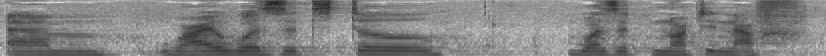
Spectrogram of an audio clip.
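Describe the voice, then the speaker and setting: Female evidence leader, South African, formal and flat in pitch, echoing room with faint noise. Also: takes it slowly. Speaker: evidence leader questioning a witness. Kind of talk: formal questioning at a commission hearing. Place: large indoor hearing room. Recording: echoey hearing room, background noise.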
